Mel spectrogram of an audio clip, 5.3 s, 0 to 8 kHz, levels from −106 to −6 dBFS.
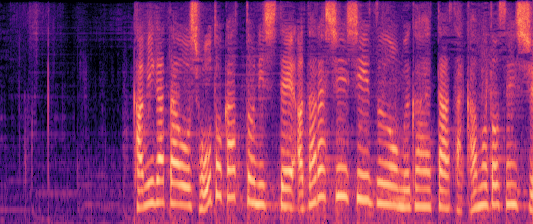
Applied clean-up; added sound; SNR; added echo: neural separator model SepFormer DNS4.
